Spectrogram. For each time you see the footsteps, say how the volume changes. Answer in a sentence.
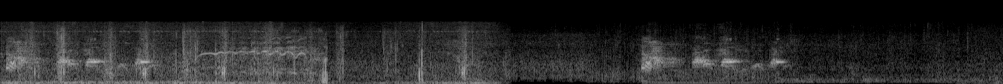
You can hear the footsteps from 0.0 to 5.1 s, getting quieter then louder.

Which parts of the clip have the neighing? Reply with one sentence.
The neighing can be heard from 1.7 to 3.3 s.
